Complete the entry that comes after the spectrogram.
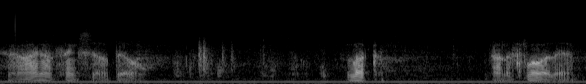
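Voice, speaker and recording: A man's voice: rumbling low, takes it slowly, gravelly, pushed and bright, heavily acted. An actor playing a sober, stoic frontier lawman, terse and matter-of-fact, in a 1950s radio western. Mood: sober, resigned. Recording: humming, noisy 1950s radio recording.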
